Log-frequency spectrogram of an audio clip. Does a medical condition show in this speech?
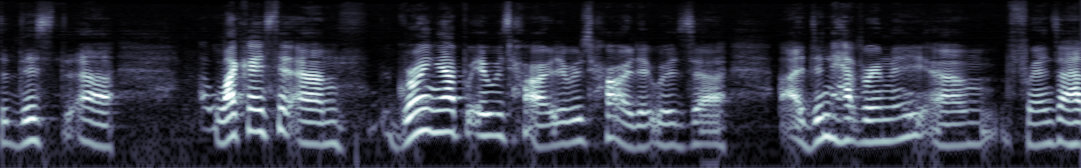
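Yes: cerebral palsy.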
